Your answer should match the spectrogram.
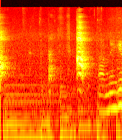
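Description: A baby crying off-camera in two short wails, one right at the start and one about a second and a half later, over background music.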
